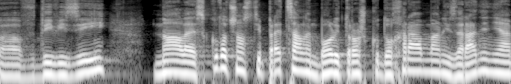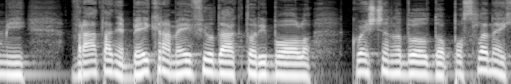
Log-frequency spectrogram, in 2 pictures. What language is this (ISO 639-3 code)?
slk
